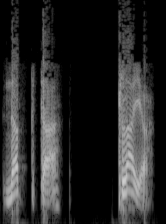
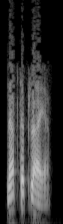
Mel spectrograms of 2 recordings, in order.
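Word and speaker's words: Nabta Playa: It's N-A-B-T-A, Napta, Playa, P-L-A-Y-A, Napta Playa.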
